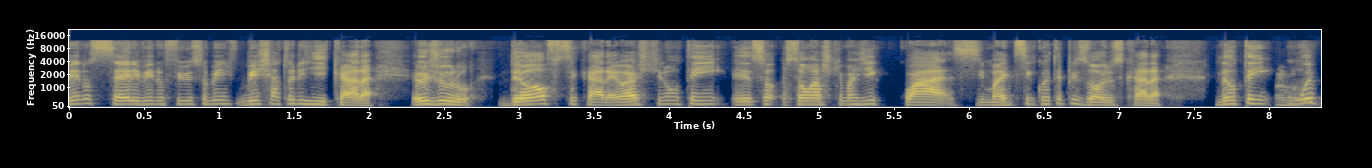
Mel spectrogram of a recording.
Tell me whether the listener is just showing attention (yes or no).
yes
